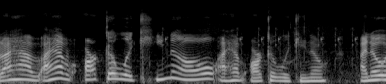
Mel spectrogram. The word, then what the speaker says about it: Arlecchino: I have Arlecchino. I know it's pronounced Arlecchino.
